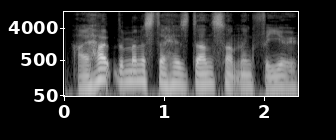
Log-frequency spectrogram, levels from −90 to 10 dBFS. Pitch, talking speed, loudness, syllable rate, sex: 105 Hz, 230 wpm, -20 LUFS, 6.0 syllables/s, male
